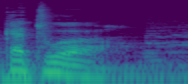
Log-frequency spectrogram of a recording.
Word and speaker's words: quatuor: Quatuor. Quatuor. Okay. Quatuor. Mesmo O, like in Portuguese.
